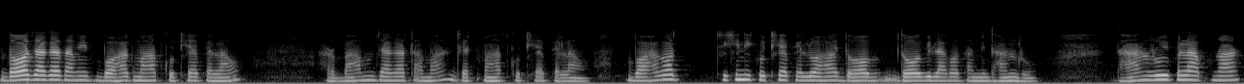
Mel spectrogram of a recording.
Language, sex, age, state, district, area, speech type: Assamese, female, 45-60, Assam, Biswanath, rural, spontaneous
